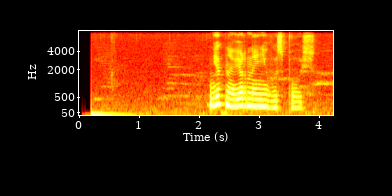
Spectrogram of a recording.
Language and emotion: Russian, neutral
